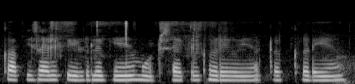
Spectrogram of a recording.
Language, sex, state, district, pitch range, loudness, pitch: Hindi, female, Chandigarh, Chandigarh, 195-210 Hz, -21 LUFS, 205 Hz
